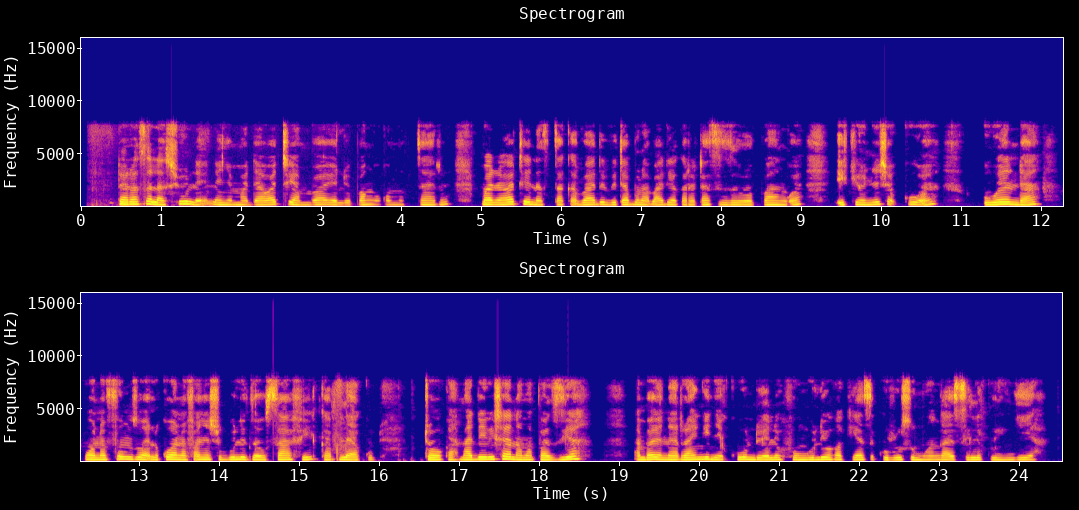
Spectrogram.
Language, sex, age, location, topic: Swahili, female, 25-35, Kisii, education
